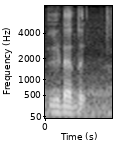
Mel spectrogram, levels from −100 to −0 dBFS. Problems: none marked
